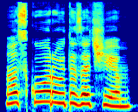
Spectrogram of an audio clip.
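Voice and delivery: high, slow, grieving question; sorrowful outburst. A narrator's reading. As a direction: let it burst out in sorrow. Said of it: "горестно вырвалось у графини". (горестно)

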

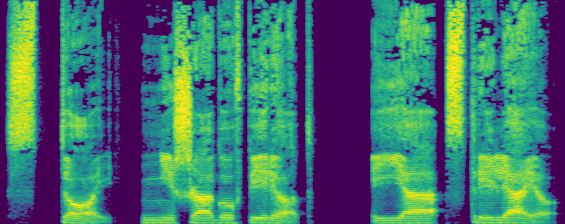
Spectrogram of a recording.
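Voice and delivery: inhuman metallic guard, drawn out slowly. Acted. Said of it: "странный металлический голос, очень не похожий на голос живого человека".

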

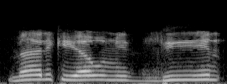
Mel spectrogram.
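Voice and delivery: مالك said with a long a after the m, slow and chanted; Maalik with long a. Shown as a demonstration. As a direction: draw out the alif in مالك. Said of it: "بإثبات ألف بعد الميم".

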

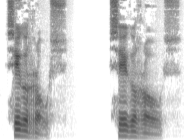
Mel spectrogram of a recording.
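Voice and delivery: Sigur Rós very slow, sheh-gheh rous; Icelandic Sigur Rós. Shown as a demonstration. Teacher models the full band name in Icelandic. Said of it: "el grupo se llama entonces".

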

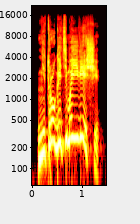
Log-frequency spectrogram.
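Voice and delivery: high, alarmed woman's outcry; indignant protest. Acted. Malika to Vilar packing her things, indignant.

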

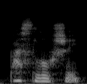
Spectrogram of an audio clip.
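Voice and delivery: soft whisper. A narrator's reading. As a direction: whisper it gently. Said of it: "прошептал Ангель".

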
